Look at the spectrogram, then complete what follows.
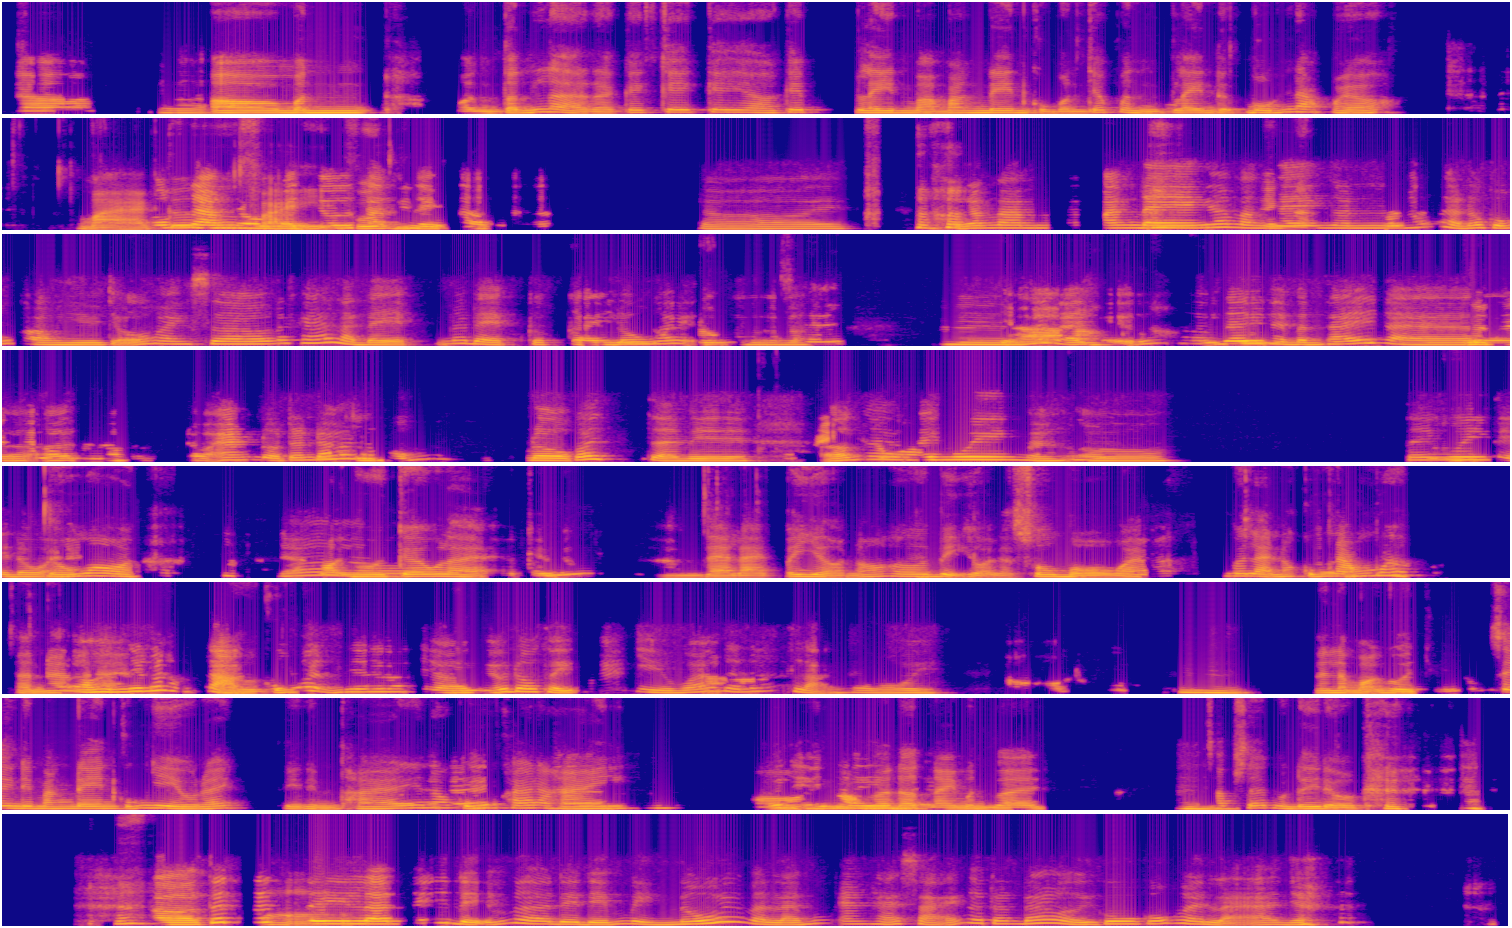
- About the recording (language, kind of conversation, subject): Vietnamese, unstructured, Điều gì khiến bạn cảm thấy hào hứng khi đi du lịch?
- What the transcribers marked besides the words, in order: distorted speech; in English: "plan"; unintelligible speech; in English: "plan"; other background noise; unintelligible speech; chuckle; unintelligible speech; static; unintelligible speech; unintelligible speech; unintelligible speech; tapping; background speech; unintelligible speech; unintelligible speech; unintelligible speech; unintelligible speech; chuckle; laughing while speaking: "nhỉ?"; chuckle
